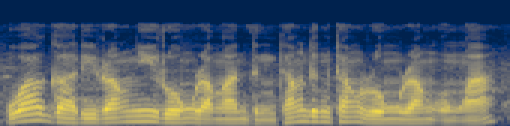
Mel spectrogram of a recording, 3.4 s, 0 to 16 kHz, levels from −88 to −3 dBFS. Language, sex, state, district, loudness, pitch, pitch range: Garo, male, Meghalaya, West Garo Hills, -16 LUFS, 120 Hz, 110-145 Hz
